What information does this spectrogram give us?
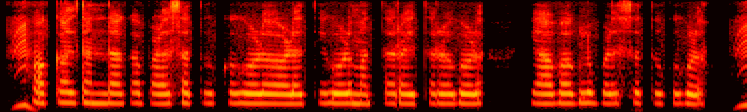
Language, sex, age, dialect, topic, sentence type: Kannada, female, 18-24, Northeastern, agriculture, statement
